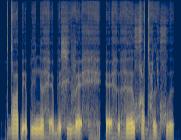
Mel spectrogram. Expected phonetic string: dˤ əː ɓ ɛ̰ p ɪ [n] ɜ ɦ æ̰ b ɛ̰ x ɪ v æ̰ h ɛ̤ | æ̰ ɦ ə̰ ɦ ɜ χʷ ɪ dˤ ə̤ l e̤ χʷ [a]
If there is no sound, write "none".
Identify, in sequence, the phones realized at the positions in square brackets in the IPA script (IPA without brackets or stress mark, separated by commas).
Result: n, ə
